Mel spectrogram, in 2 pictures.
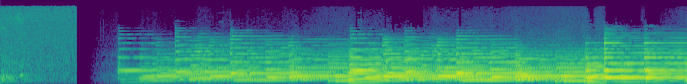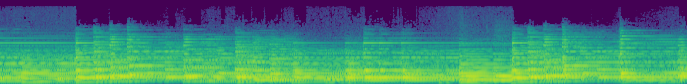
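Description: Solo piano playing a slow, gentle piece in full chords, starting just under two seconds in after a second of faint room noise and a brief cut to dead silence.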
